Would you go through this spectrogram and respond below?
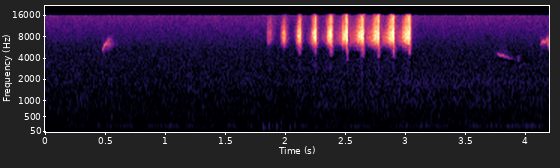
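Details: Podismopsis keisti, the Swiss gold grasshopper, singing at Wildhaus, Switzerland, in October 2022: one burst of about ten crisp, evenly spaced pulses rising in loudness over a second, with a few faint isolated ticks before and after.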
